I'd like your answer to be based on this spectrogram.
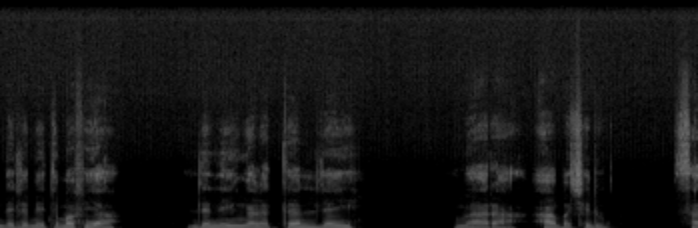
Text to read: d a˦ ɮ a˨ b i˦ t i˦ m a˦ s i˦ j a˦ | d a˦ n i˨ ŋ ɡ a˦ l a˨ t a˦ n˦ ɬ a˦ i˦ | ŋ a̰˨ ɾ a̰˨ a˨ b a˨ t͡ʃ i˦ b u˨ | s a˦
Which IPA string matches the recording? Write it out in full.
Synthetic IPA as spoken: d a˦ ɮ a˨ m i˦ t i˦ m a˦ f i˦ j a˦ | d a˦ n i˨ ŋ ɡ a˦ l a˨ t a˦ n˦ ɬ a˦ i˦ | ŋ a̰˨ ɾ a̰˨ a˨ b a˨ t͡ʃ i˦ d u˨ | s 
